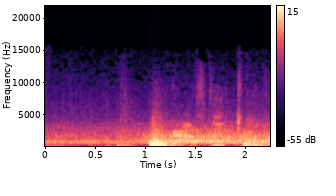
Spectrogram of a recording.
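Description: A body slams hard onto a wrestling mat.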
